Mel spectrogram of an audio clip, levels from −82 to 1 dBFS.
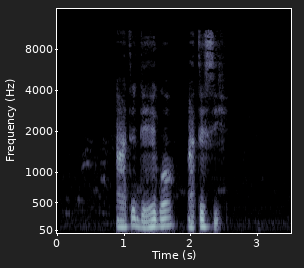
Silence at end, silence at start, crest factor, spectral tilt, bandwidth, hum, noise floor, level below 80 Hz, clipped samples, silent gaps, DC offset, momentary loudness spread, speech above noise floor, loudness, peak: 1 s; 0.9 s; 18 dB; -6.5 dB/octave; 11.5 kHz; none; -70 dBFS; -52 dBFS; under 0.1%; none; under 0.1%; 9 LU; 41 dB; -29 LUFS; -12 dBFS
